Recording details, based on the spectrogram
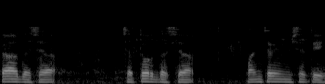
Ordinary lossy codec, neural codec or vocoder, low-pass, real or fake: MP3, 24 kbps; codec, 16 kHz, 16 kbps, FreqCodec, smaller model; 7.2 kHz; fake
